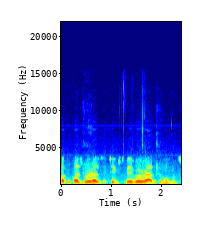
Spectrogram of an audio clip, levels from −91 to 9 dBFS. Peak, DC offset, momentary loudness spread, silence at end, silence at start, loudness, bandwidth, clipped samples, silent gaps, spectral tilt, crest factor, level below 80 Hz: 0 dBFS; under 0.1%; 13 LU; 0 s; 0 s; -15 LUFS; 4.2 kHz; under 0.1%; none; -8 dB/octave; 14 dB; -64 dBFS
